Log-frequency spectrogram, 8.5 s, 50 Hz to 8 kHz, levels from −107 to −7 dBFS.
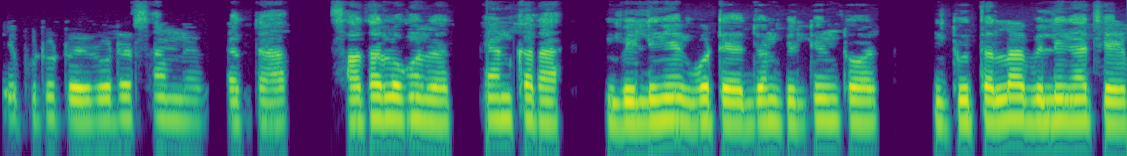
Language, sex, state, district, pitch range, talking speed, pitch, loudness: Bengali, male, West Bengal, Jalpaiguri, 150-165 Hz, 135 wpm, 155 Hz, -21 LUFS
